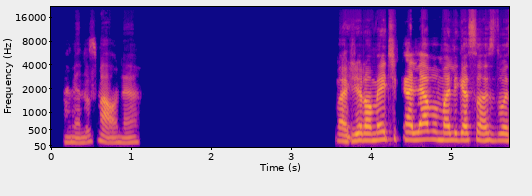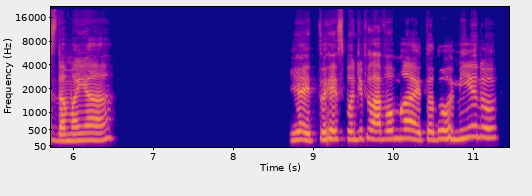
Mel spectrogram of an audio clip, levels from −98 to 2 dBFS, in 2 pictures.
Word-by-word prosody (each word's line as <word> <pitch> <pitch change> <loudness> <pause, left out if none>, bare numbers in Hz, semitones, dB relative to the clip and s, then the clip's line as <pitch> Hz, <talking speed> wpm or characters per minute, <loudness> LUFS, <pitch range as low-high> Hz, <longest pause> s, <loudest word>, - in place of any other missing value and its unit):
Menos 150 +2 -12
mal, 170 -5 -3
né? 145 +2 -11 2.4
Mas 180 -3 0
geralmente 205 +5 +2
calhava 220 +1 +5
uma 210 -2 +3
ligação 205 0 +2
às 195 0 -2
2h00? 200 +4 -2 2.2
E 210 +3 -3
aí 210 -3 +2
tu 205 +2 -6
respondia 235 0 -3
e - - -15
falava, 235 -2 +1
"oh, - - -1
mãe, 255 -3 +1
tô 220 +1 -6
dormindo". 270 +4 -3
215 Hz, 105 wpm, -22 LUFS, 195-235 Hz, 2.4 s, calhava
